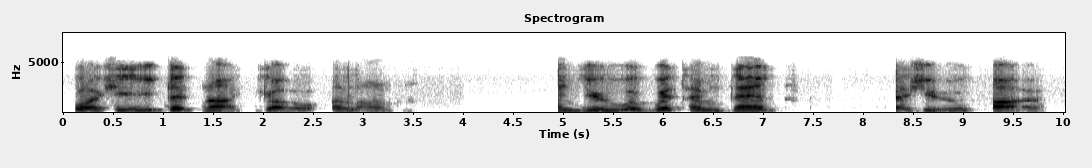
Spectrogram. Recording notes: ACIM Daily Conference Call.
